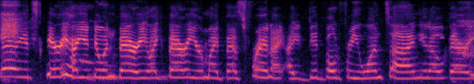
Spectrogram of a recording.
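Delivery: high, loud, blubbering fake sobbing. Mocking a man who cried when others made fun of Obama: imitating someone crying. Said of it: "he cried when they made fun of Obama".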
